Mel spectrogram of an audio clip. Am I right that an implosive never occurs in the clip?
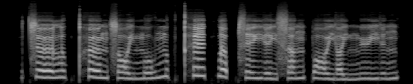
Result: yes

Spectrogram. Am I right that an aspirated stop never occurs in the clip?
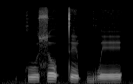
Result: yes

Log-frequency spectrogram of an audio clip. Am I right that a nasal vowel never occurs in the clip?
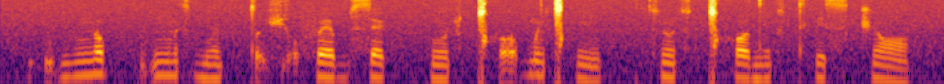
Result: no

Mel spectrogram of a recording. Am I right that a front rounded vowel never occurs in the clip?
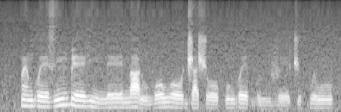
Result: yes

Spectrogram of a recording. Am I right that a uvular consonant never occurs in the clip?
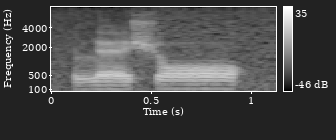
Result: yes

